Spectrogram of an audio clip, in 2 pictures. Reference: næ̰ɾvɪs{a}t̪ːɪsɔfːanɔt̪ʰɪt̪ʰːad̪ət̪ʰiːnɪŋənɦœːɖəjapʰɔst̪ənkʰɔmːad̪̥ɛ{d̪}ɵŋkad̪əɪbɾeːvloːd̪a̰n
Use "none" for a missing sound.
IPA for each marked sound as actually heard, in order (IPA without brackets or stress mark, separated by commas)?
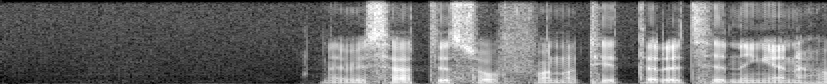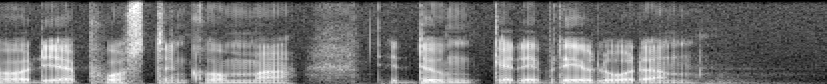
a, d̪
